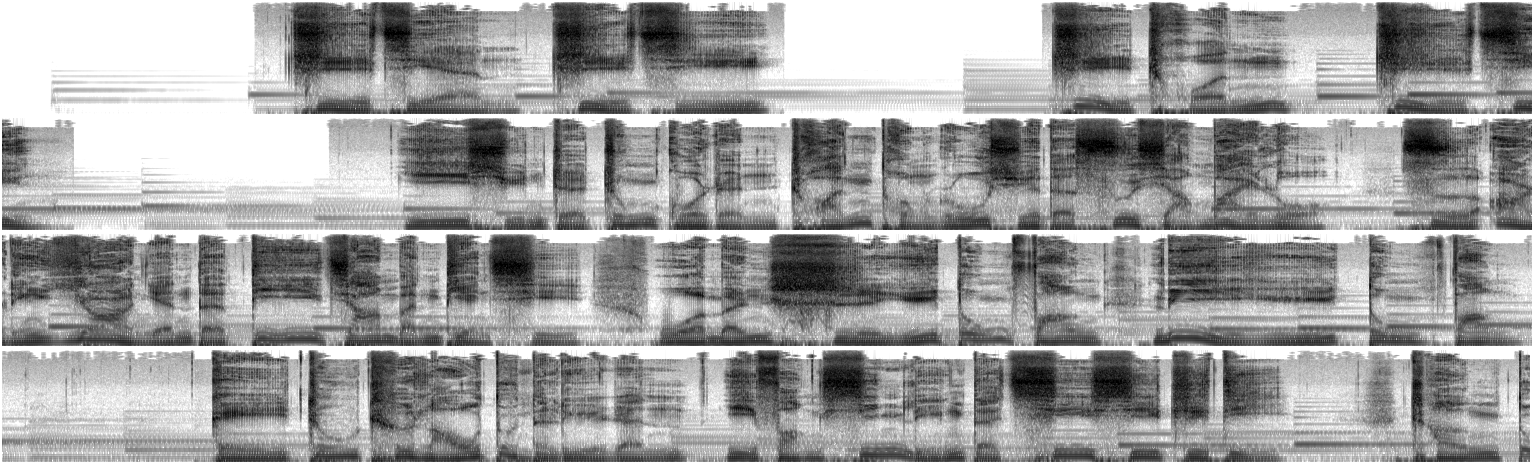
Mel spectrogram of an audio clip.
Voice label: 男-广告; 至简至极

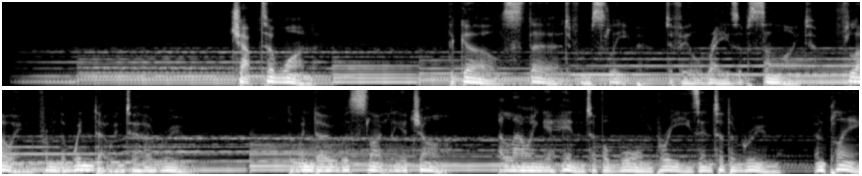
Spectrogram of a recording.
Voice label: 外籍英男 故事讲述 低沉浑厚

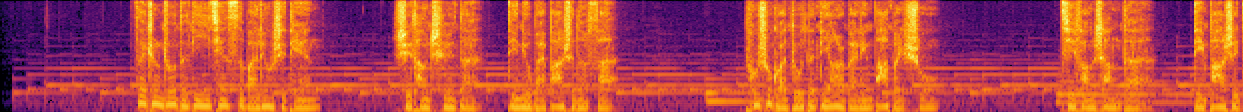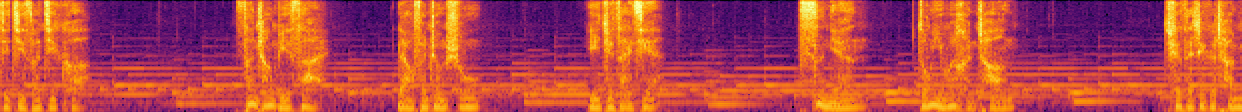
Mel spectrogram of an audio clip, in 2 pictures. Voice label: 男 走心素人; 在郑州

